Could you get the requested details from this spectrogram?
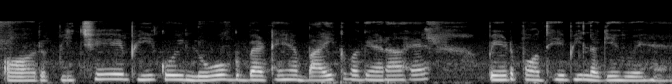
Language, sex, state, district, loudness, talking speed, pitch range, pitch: Hindi, female, Rajasthan, Bikaner, -16 LUFS, 140 wpm, 195-220 Hz, 210 Hz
